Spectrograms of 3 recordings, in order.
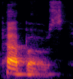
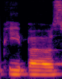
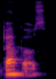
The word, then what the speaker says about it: Pepose: name right so uh it's pronounced pepos but I never get mad at anybody saying peos or poosy or it's an occupational hazard having a name like mine uh but yes uh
